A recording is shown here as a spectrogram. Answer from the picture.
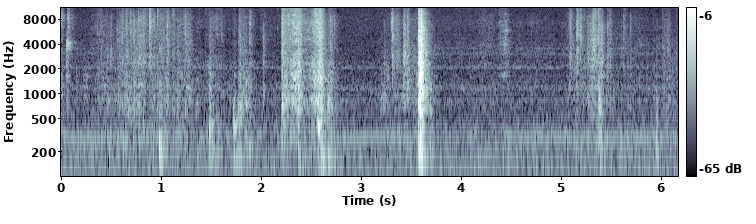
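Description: Faint handling noises as objects are moved about: a brief rustle, then a single sharp click about three and a half seconds in, over a low steady hum.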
